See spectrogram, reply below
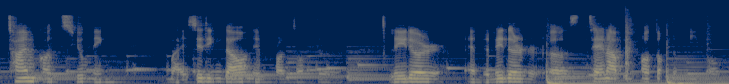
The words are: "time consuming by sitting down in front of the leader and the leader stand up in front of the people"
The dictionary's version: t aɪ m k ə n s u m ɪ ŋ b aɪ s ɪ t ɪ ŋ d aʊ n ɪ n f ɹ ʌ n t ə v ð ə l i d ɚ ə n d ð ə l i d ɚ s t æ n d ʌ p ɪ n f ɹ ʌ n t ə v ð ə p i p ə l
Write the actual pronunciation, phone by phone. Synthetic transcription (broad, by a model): t aɪ m k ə n s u m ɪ ŋ b aɪ s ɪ t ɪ ŋ d aʊ n ɪ n f ɹ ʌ n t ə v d ə l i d ɚ ə n d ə l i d ɚ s t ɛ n ɑ p ɪ n f ɹ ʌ n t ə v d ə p i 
